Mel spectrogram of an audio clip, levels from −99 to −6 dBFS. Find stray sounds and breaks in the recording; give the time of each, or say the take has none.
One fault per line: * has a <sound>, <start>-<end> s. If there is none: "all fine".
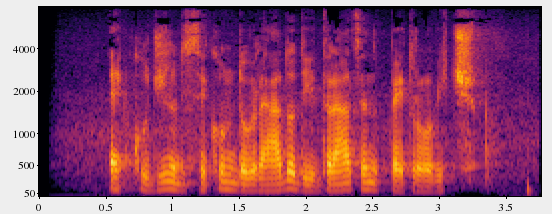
all fine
